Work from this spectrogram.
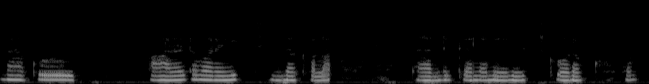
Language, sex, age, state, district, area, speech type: Telugu, female, 18-30, Telangana, Mahabubabad, rural, spontaneous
